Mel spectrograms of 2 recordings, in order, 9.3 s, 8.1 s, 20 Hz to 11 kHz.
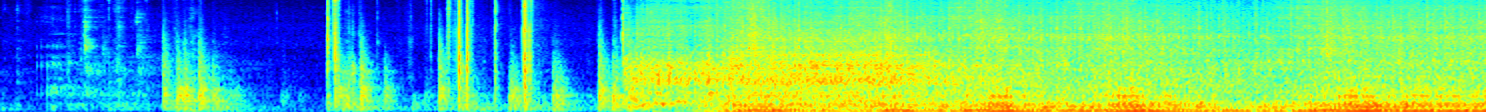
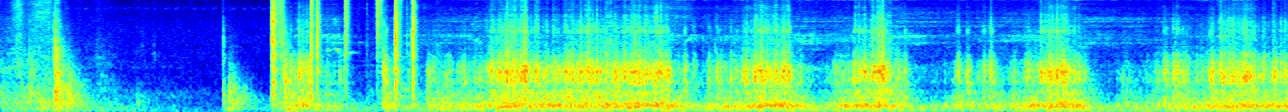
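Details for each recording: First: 1950 Nash Statesman engine, unrun for 23 years, started on 12 volts after priming fuel through the removed fuel filter cap: a few sputtering catches, then a strong, steady run with an even exhaust beat; normal running. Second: 1950 Nash Statesman engine, unrun for 23 years and stiff, cranked on a weak 6-volt battery with plugs and leads fitted: a few clicks, then slow heavy laboured turns under a second apart, never catching; slow cranking, no start.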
